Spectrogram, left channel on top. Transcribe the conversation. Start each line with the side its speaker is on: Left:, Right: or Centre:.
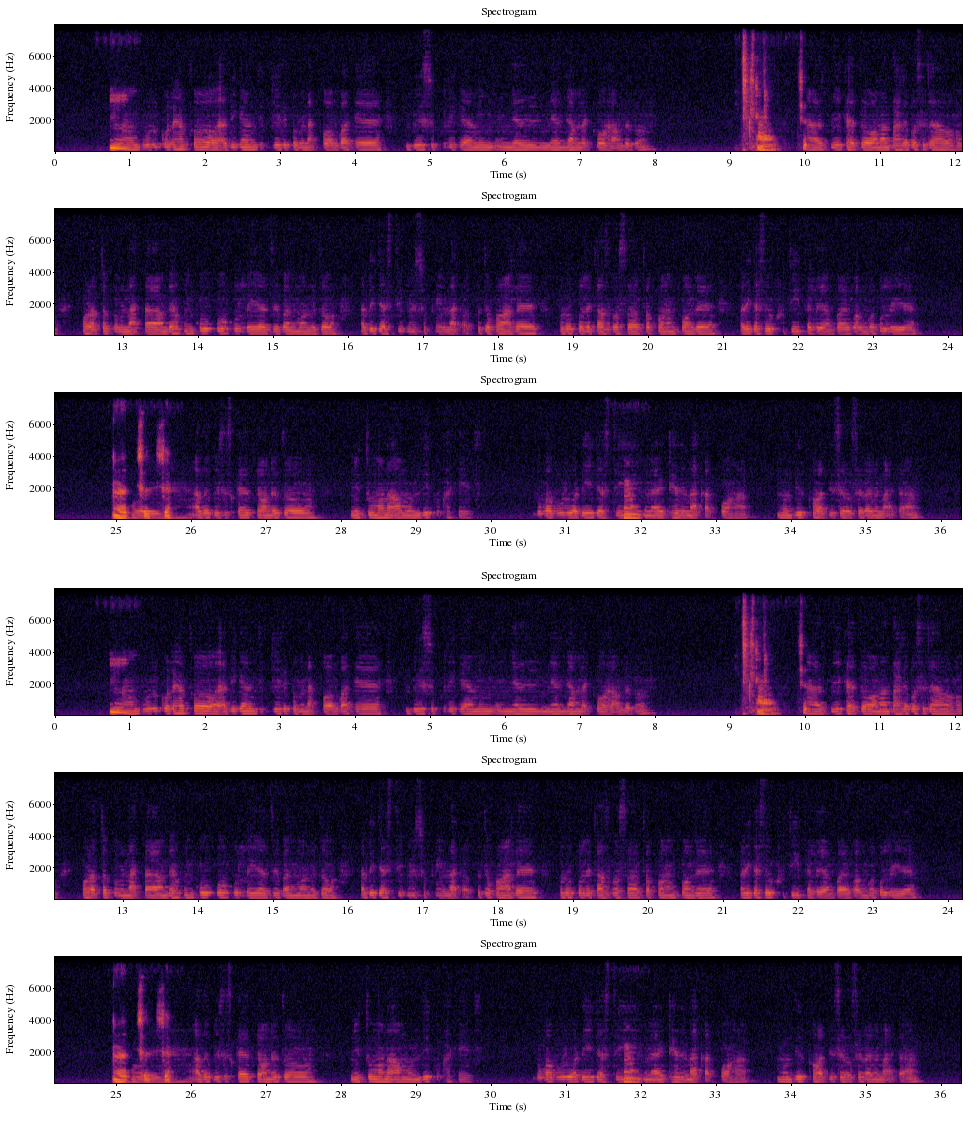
Left: ᱦᱩᱸ
Right: ᱮᱸ ᱵᱩᱨᱩ ᱠᱚᱨᱮ ᱦᱚᱸ ᱛᱚ ᱟᱹᱰᱤ ᱜᱟᱱ ᱡᱤᱵᱽᱡᱤᱭᱟᱹᱞᱤ ᱠᱚ ᱢᱮᱱᱟᱜ ᱠᱚᱣᱟ, ᱚᱱᱠᱟᱜ ᱜᱮ ᱵᱤᱨ ᱥᱩᱠᱨᱤ ᱜᱟᱱᱤᱧ ᱧᱮᱞ ᱧᱮᱞ ᱧᱟᱢ ᱞᱮᱫ ᱠᱚᱣᱟ ᱦᱟᱸᱜ ᱚᱸᱰᱮ ᱫᱚ
Left: <unintelligible>
Right: ᱟᱨᱮ ᱫᱤᱭᱮ ᱠᱷᱟᱡ ᱫᱚ ᱚᱱᱟ ᱫᱷᱟᱨᱮ ᱯᱟᱥᱮ ᱡᱟᱦᱟᱸ ᱦᱚᱲ ᱟᱛᱳ ᱠᱚ ᱢᱮᱱᱟᱜ ᱟᱠᱟᱫ ᱚᱸᱰᱮ ᱦᱚᱸ ᱩᱱᱠᱩ ᱠᱚᱠᱚ ᱞᱟᱹᱭᱟ ᱡᱮ ᱵᱟᱝᱢᱟ ᱚᱸᱰᱮ ᱫᱚ ᱟᱹᱰᱤ ᱡᱟᱹᱥᱛᱤ ᱵᱤᱨ ᱥᱩᱠᱨᱤ ᱢᱮᱱᱟᱜ ᱟᱠᱟᱫ ᱠᱚᱣᱟ ᱡᱚᱠᱷᱚᱱ ᱟᱞᱮ ᱦᱩᱲᱩ ᱠᱚᱞᱮ ᱪᱟᱥ ᱵᱟᱥᱟ ᱛᱚᱠᱷᱚᱱ ᱩᱱᱠᱩ ᱚᱸᱰᱮ᱾ ᱟᱹᱰᱤ ᱡᱟᱹᱥᱛᱤ ᱠᱚ ᱠᱷᱩᱛᱤ ᱜᱮ ᱛᱟᱞᱮᱭᱟ ᱚᱱᱠᱟ ᱚᱱᱠᱟ ᱠᱚ ᱞᱟᱹᱭᱟ᱾
Left: ᱟᱪᱪᱷᱟ
Right: ᱦᱳᱭ
Left: ᱟᱪᱪᱷᱟ
Right: ᱟᱫᱚ ᱵᱤᱥᱮᱥ ᱠᱟᱭᱛᱮ ᱚᱸᱰᱮ ᱫᱚ ᱧᱩᱛᱩᱢᱟᱱᱟᱜ ᱢᱚᱱᱫᱤᱨ ᱠᱚ ᱠᱷᱟᱹᱛᱤᱨ᱾ ᱵᱚᱸᱜᱟᱼᱵᱩᱨᱩ ᱟᱹᱰᱤ ᱡᱟᱹᱥᱛᱤ
Left: ᱦᱩᱸ
Right: ᱟᱰᱤ ᱰᱷᱮᱨ ᱢᱮᱱᱟᱜ ᱠᱟᱜ ᱠᱚᱣᱟ ᱦᱟᱸᱜ᱾ ᱢᱚᱱᱫᱤᱨ ᱠᱚᱦᱚᱸ ᱟᱹᱰᱤ ᱥᱮᱬᱟ ᱥᱮᱬᱟ ᱢᱮᱱᱟᱜ ᱟᱠᱟᱜᱼᱟ᱾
